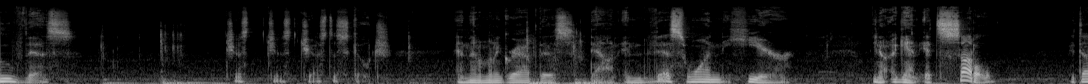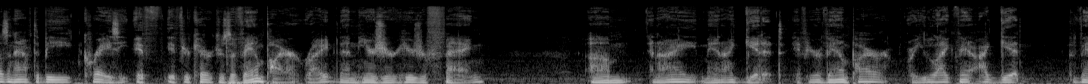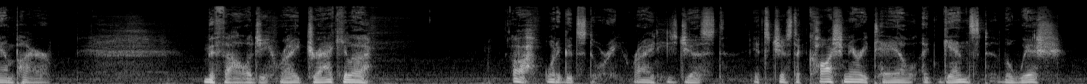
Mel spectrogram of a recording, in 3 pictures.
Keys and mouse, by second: 1.0-4.3 drag, 1.5 g, 4.3-4.7 middle drag, 4.7-32.6 drag, 5.2 g, 13.1 g.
